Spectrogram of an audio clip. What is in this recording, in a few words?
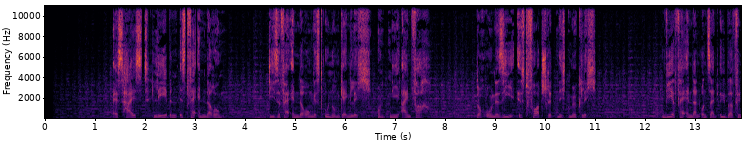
german voice over male narrator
